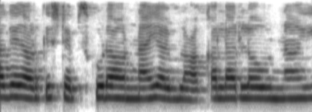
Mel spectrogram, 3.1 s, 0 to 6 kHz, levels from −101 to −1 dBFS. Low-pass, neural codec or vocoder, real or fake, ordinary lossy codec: 5.4 kHz; codec, 16 kHz, 16 kbps, FreqCodec, larger model; fake; AAC, 48 kbps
